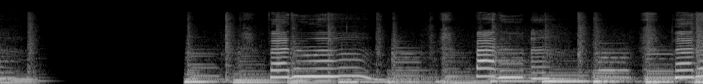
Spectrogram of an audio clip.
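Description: A call audio freeze runs from 0.39 to 1.86 s: the sound smears into a brief fading buzz or hiss, then about 1.17 s of silence, before resuming where it stopped. This is likely a jitter buffer running dry while packets were delayed, adding roughly 1.45 s of lag without losing content.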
